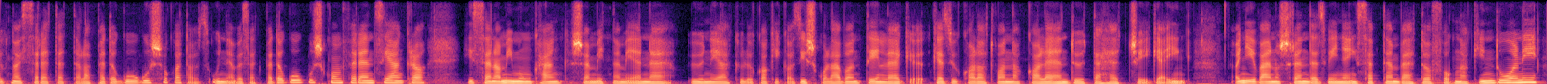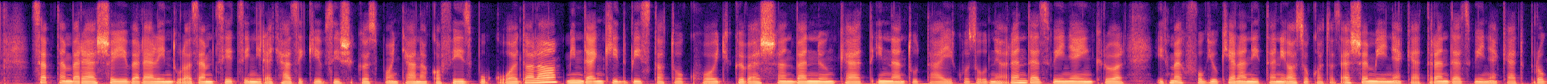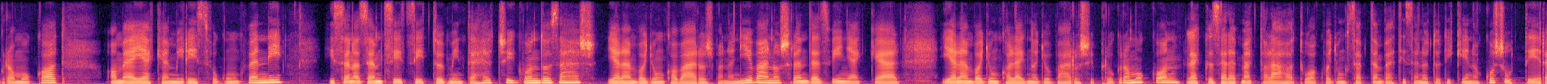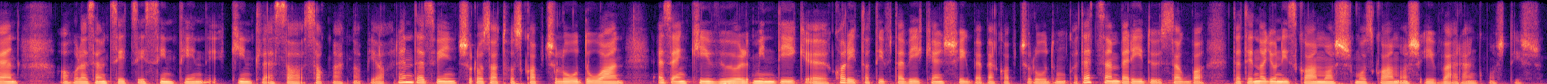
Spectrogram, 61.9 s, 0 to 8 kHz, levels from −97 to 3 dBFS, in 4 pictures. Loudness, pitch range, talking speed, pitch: -15 LUFS, 125-145 Hz, 120 wpm, 135 Hz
